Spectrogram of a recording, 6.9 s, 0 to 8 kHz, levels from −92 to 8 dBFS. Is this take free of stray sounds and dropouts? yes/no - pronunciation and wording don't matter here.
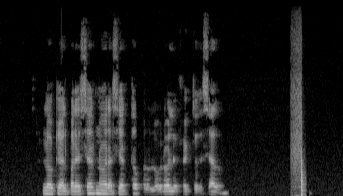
no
